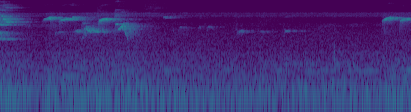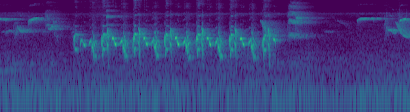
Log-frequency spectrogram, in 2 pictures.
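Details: Sooty-headed bulbul, a lively singing bird kept for use as a lure and song tutor for other birds, giving scattered high thin notes, then a dense burst of bubbly, chattering phrases for about two seconds before returning to sparse high calls.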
